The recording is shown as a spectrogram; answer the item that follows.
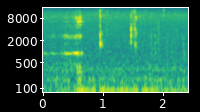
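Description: Near silence with a few faint, short mouth clicks and smacks as a sip of whisky is taken and held in the mouth to taste.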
